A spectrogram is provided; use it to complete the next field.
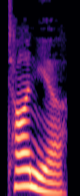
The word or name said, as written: tawnya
